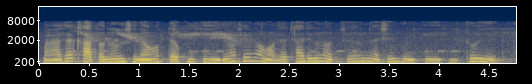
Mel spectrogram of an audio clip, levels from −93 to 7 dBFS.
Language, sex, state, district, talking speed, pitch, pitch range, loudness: Chakma, female, Tripura, Unakoti, 215 wpm, 180 Hz, 175-200 Hz, -18 LUFS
